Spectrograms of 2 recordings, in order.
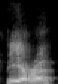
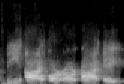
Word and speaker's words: birria: Yeah, birra tacos. I'm sure I mispronounced that, y'all. But birra. Laura... hit my mouth. Birra, Birria tacos.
